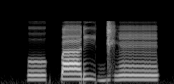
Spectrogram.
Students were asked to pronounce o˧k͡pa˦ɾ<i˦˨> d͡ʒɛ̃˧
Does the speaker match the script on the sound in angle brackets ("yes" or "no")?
yes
